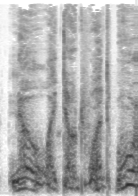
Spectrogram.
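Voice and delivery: put-on made-up small child voice. Retelling what a four-year-old girl said at the dinner table: imitating a girl's made-up voice.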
